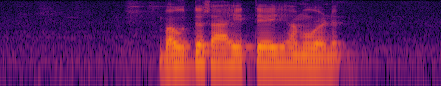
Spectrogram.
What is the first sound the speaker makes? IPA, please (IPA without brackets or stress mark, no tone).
b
